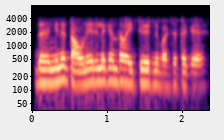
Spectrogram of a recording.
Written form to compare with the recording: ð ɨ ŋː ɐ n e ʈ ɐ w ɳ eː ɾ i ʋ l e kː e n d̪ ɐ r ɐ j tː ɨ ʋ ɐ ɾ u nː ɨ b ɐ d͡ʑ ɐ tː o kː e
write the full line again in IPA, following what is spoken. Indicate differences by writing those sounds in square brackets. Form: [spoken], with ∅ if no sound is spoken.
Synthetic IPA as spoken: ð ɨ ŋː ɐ n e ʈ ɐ w ɳ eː ɾ i [∅] l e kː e n d̪ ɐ r ɐ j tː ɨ ʋ ɐ ɾ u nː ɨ b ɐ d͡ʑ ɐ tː o kː e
